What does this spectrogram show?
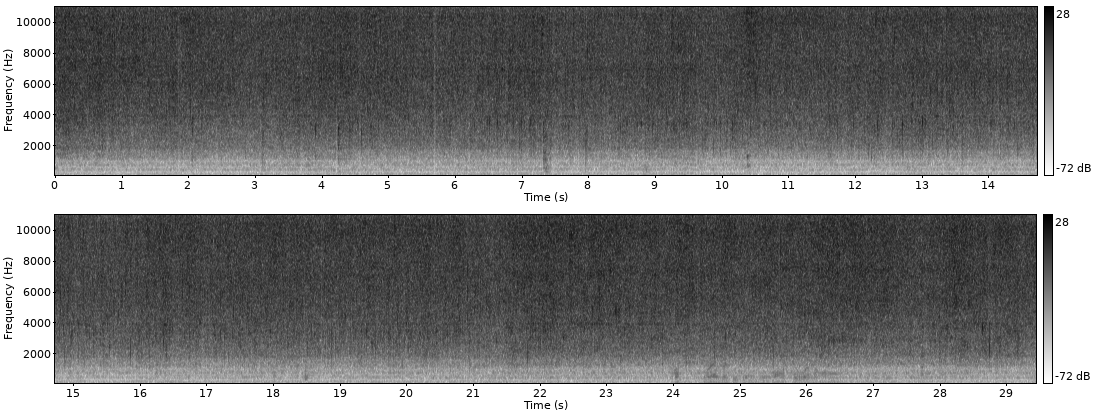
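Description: Chicken wings and chopped onion sizzling steadily in a hot frying pan, with a few light taps as chopsticks turn the pieces.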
